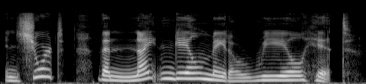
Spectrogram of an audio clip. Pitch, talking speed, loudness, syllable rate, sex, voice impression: 215 Hz, 130 wpm, -16 LUFS, 3.6 syllables/s, female, very feminine, adult-like, very thin, tensed, powerful, slightly bright, slightly hard, clear, fluent, cool, intellectual, slightly refreshing, sincere, slightly calm, slightly friendly, slightly reassuring, very unique, slightly elegant, slightly wild, slightly sweet, slightly lively, slightly strict, intense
